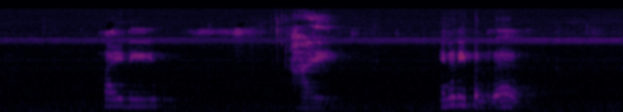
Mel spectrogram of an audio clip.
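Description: A young woman speaks briefly through a small speaker.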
